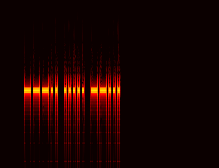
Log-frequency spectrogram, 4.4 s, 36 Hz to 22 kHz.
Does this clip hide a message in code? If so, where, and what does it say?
Yes: Morse code from 0.5 to 2.4 s, heard as a keyed tone, about 26 wpm, 700 Hz. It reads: 857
